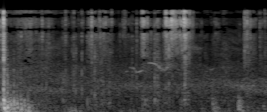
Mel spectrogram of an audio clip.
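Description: A single sharp knock right at the start, with a short low rumble after it, then a quiet outdoor background with a faint bird chirp a little after two seconds in.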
